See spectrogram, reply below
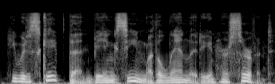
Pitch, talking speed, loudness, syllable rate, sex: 105 Hz, 260 wpm, -16 LUFS, 6.5 syllables/s, male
